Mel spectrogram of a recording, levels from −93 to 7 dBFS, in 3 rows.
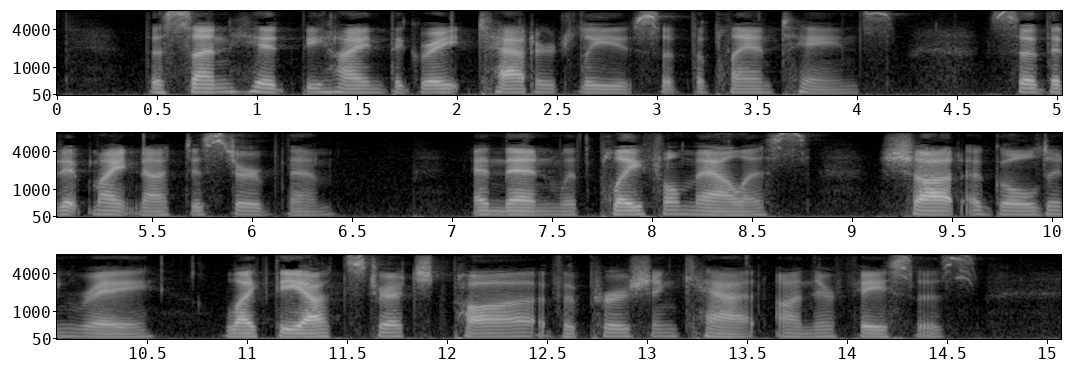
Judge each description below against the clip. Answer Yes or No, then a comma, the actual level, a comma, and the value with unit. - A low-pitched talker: Yes, low, 125 Hz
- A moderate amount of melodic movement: No, narrow, 1.7 semitones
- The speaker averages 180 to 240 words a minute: No, average, 150 wpm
